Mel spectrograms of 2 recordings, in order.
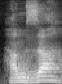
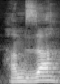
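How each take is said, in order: No difference in how they are said.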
